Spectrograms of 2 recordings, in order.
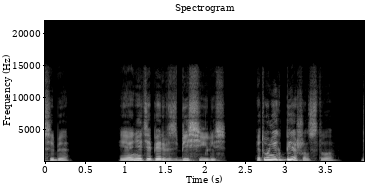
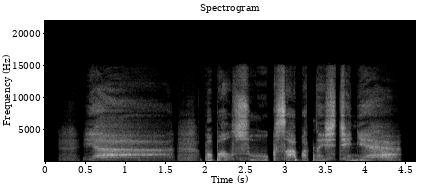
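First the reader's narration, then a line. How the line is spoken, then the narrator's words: Whisper. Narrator (Russian): шепнул Каа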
